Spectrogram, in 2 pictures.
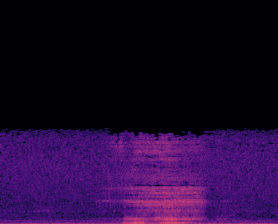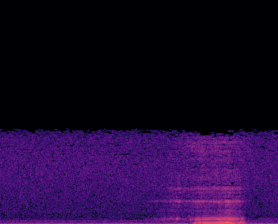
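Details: Sleep snoring recorded with a snore-tracking app: two low, fluttering snores about five seconds apart over a steady room hum.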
